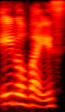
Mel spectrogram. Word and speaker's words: Edelweiss: I have no idea how to pronounce Edelweiss. Oh, Edelweiss. that's Edelweiss.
